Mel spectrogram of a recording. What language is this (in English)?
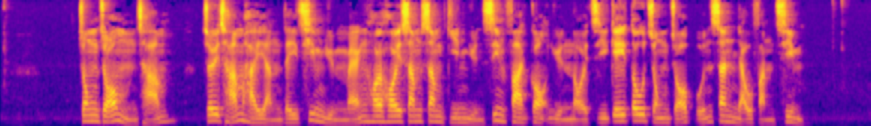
Cantonese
